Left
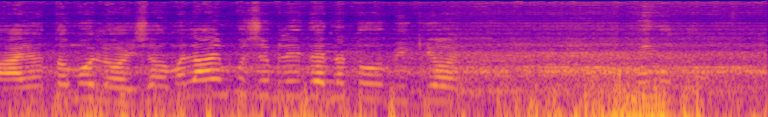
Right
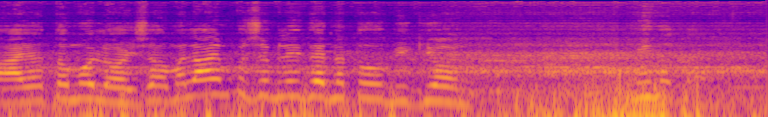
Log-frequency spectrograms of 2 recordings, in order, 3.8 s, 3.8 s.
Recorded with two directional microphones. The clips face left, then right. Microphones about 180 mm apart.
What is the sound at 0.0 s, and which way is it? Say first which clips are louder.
Speech: right 3 dB; 20° right (ahead or behind).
